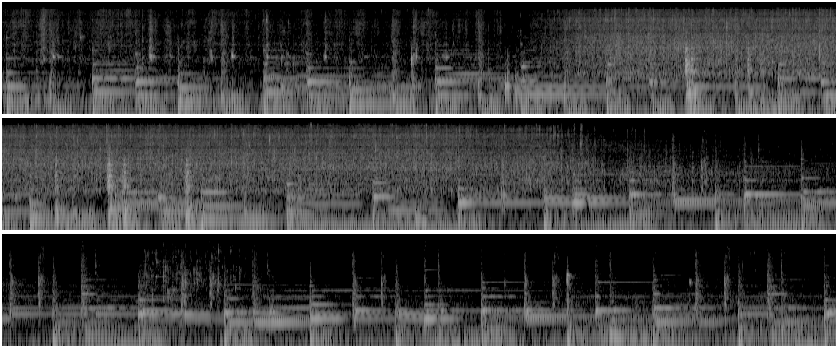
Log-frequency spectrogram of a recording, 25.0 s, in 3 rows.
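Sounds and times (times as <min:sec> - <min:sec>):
food sizzling in a wok: 0:00.0 - 0:19.3
soft background music: 0:00.0 - 0:25.0
spatula knocking on a wok: 0:06.4 - 0:08.0, 0:08.6 - 0:10.7.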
